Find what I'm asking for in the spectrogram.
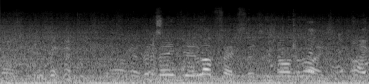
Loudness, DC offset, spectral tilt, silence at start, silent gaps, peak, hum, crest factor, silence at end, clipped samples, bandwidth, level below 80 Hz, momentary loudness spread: -20 LUFS; under 0.1%; -6.5 dB/octave; 0 s; none; -2 dBFS; none; 16 dB; 0 s; under 0.1%; 12.5 kHz; -22 dBFS; 5 LU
